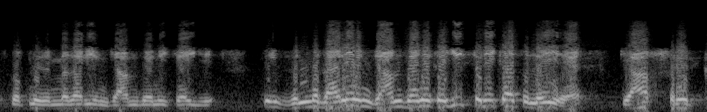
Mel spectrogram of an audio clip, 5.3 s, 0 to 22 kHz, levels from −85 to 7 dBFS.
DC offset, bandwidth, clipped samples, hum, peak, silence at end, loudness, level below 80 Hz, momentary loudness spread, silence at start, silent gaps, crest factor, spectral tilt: under 0.1%; 10.5 kHz; under 0.1%; none; -14 dBFS; 0.1 s; -26 LUFS; -56 dBFS; 7 LU; 0.1 s; none; 12 dB; -4.5 dB/octave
